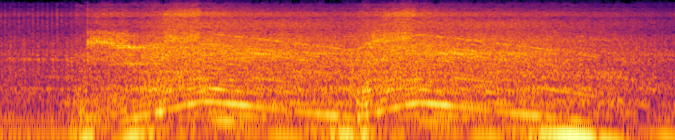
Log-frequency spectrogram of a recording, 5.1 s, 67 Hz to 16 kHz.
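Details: 2005 (H17) Daihatsu Atrai Wagon Custom Turbo R S320G, 170,000+ km: raspy hiss and chuff rising and falling with revs, sharper under load; noise fades once warm, returns after restart. Exhaust leak from broken exhaust manifold bolt.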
